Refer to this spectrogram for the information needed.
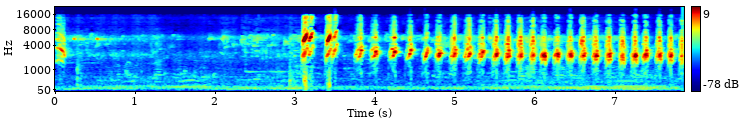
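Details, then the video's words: Greater green leafbird singing inside a cage cover, a fast run of repeated sharp chirps about three per second building after a quiet start, with a low hum underneath. "Burung Cucak Hijau On-fire di dalam kerodong"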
